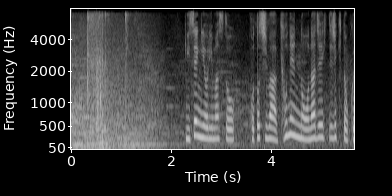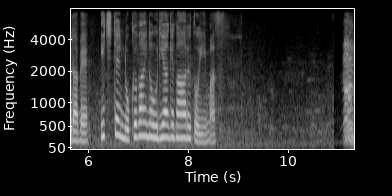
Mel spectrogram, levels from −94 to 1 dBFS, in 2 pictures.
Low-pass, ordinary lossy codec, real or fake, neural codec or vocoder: 7.2 kHz; Opus, 64 kbps; real; none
